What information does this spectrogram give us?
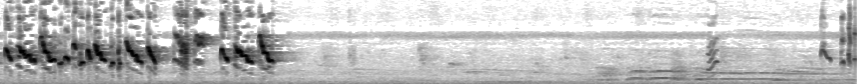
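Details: Nearly three seconds of booming, melodious song from a lemon-bellied white-eye, locally kecial kuning: bursts of fast, high, slurred twittering in tight phrases, followed by long quiet with only faint soft tones and a final short note.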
